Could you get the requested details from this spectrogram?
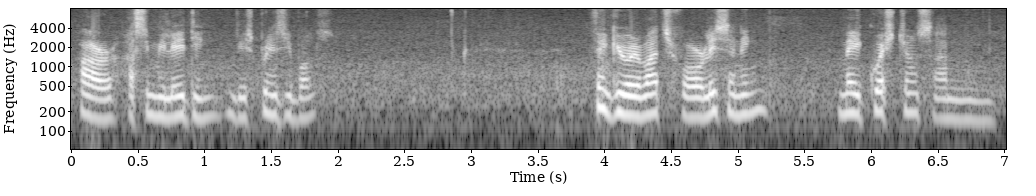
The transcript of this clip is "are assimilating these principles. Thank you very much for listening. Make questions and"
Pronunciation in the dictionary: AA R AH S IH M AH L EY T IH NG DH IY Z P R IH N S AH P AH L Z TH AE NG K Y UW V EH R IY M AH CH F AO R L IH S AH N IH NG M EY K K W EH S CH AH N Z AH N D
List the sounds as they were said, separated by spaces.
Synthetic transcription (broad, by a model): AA R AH S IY M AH L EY T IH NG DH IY S P R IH N S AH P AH L S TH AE NG K Y UW V EH R IY M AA CH F AO R L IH S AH N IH NG M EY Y K W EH S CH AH N S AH N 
